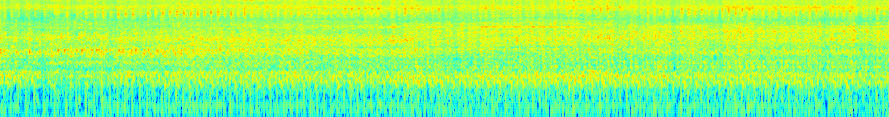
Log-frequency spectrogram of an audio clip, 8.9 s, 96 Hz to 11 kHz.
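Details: Isuzu 6HK1 diesel cranking but not starting: steady starter churn with uneven compression beats around seventy-odd a minute, never catching into a run; cranking no-start diagnosis, part 1.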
